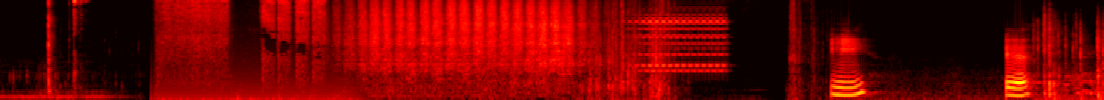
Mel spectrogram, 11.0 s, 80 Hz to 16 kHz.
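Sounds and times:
abrasive sanding rasp: 0:02.7 - 0:06.0
telephone ringing: 0:06.3 - 0:07.5.

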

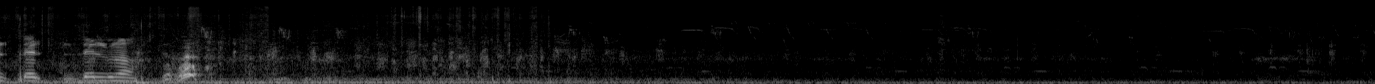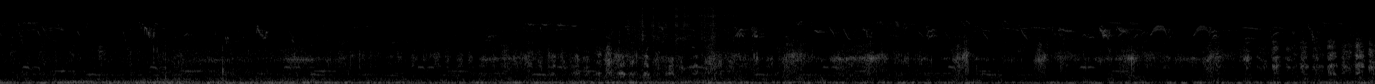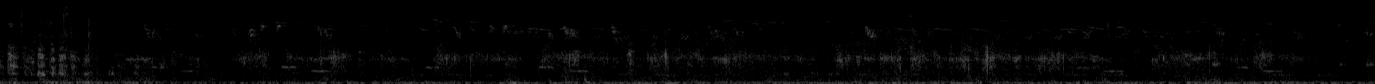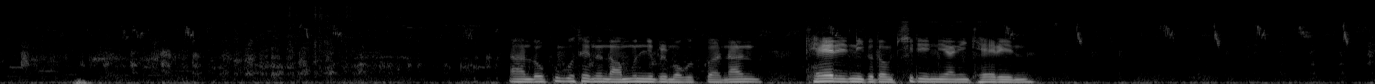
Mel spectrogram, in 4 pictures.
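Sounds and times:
dog panting: 0:01.3 - 0:07.4, 0:10.4 - 0:46.3.

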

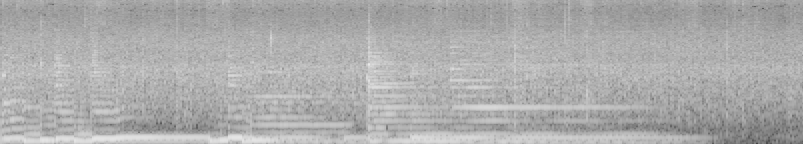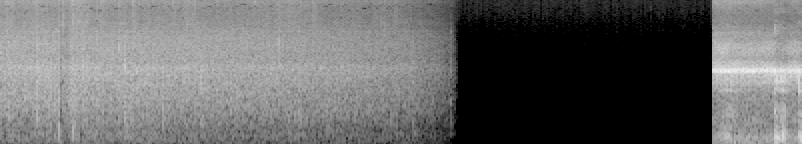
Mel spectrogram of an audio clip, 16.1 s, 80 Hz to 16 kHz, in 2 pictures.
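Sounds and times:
acoustic guitar chord ringing: 0:00.0 - 0:07.1
hiss with small clicks: 0:08.0 - 0:09.4.

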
